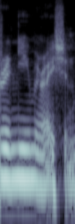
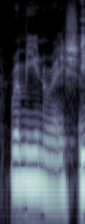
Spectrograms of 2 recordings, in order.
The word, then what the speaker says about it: remuneration: It's always remuneration. I used to think it was renumeration but it's remuneration.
